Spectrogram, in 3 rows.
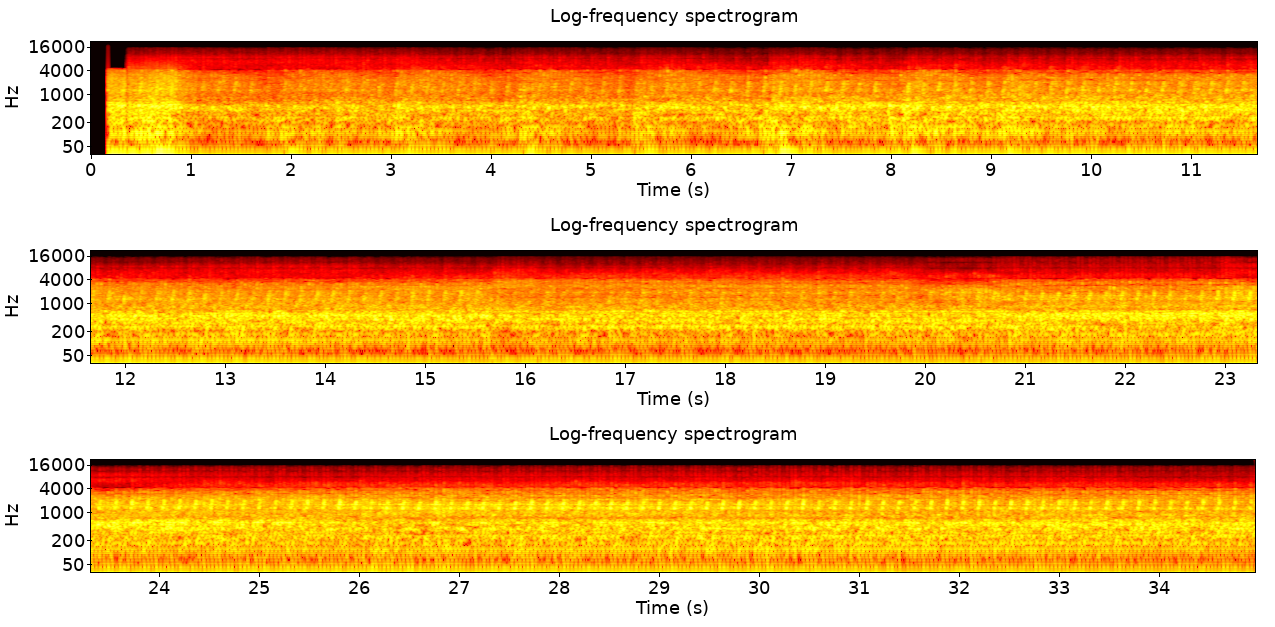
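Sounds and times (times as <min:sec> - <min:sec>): diesel engine idling with clatter: 0:00.2 - 0:34.9.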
